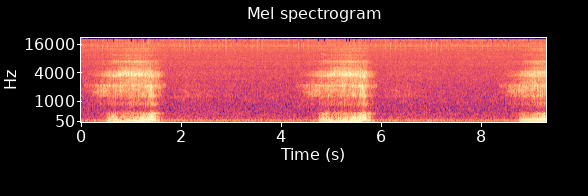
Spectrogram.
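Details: Snoring: three loud, low, rattling inspiratory snores about four seconds apart, with quiet exhalations between, roughly 14 breaths a minute.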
